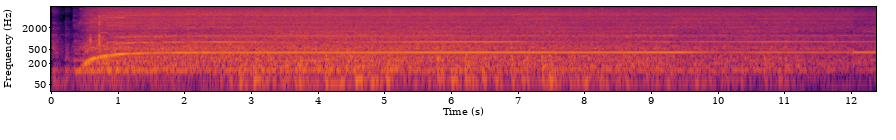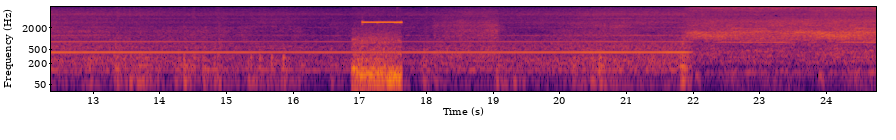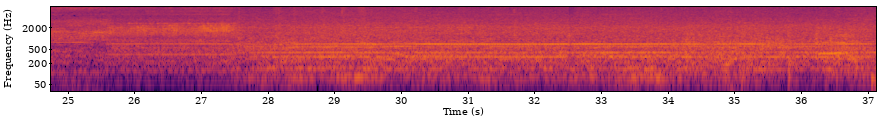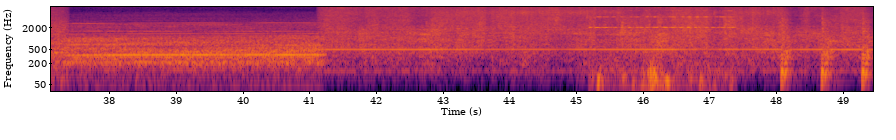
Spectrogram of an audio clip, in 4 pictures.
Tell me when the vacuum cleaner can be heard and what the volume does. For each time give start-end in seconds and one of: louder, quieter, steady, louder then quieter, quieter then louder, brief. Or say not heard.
0.0-49.4 quieter then louder.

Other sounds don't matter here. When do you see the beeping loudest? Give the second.
17 s.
